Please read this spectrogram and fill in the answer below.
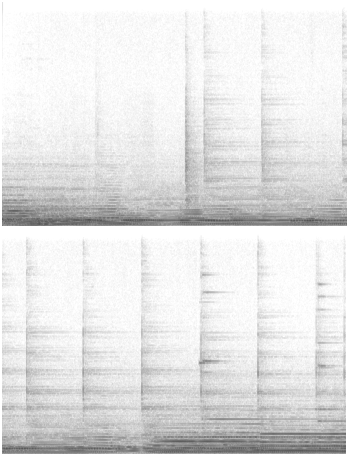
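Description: Big band of saxophone, trombones, trumpets and tuba playing live, holding full sustained brass chords. A steady beat of sharp percussion strikes comes in about three seconds in, and the band drops back briefly near seven seconds before the full sound returns.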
